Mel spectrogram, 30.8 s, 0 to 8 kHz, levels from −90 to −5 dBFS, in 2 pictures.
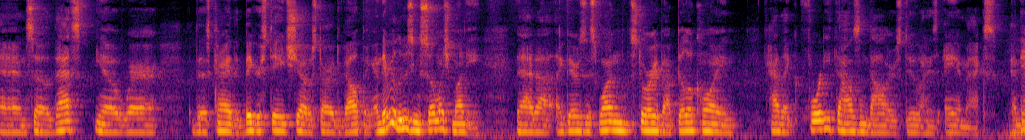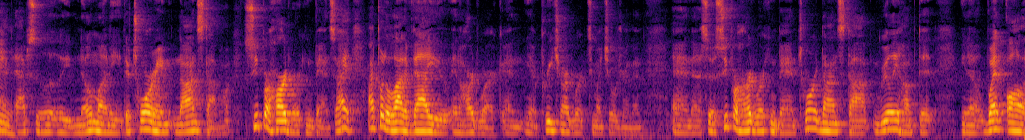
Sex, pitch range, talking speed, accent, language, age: male, 110-130 Hz, 175 wpm, American, English, 40-59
